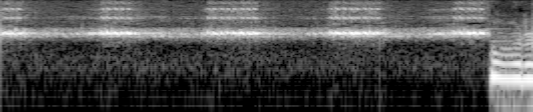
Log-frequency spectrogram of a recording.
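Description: Cricket chirping sound effect: a high, steady chirping that pulses about three times a second and cuts off abruptly near the end.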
